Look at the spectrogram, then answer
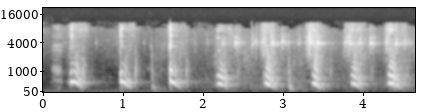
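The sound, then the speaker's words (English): A person imitates an orangutan with eight evenly spaced, hooting grunts, each dropping in pitch, fairly loud in a steady rhythm with brief pauses between. “Make a noise like an orangutan.”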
